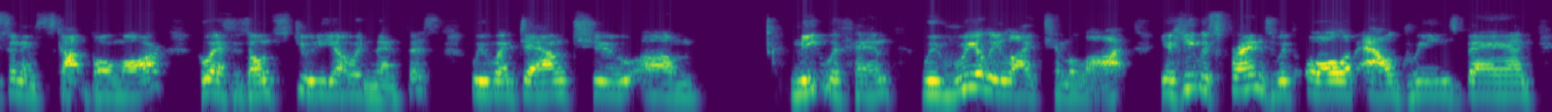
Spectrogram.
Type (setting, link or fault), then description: link, video call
